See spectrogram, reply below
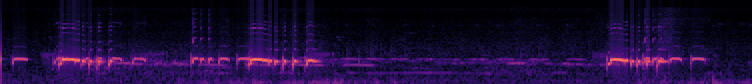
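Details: Local zebra dove singing, used to stimulate quiet doves: clear ringing phrases of quick stuttered notes and short coos, a long near-silent pause, then one more bright phrase.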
